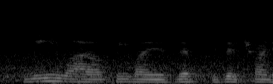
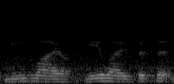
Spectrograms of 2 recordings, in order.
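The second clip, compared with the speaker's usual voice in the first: ordinary talk, nothing marked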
